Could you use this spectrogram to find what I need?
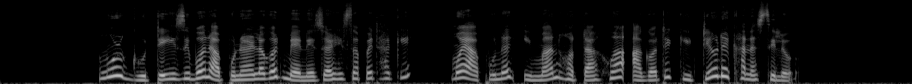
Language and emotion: Assamese, surprised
